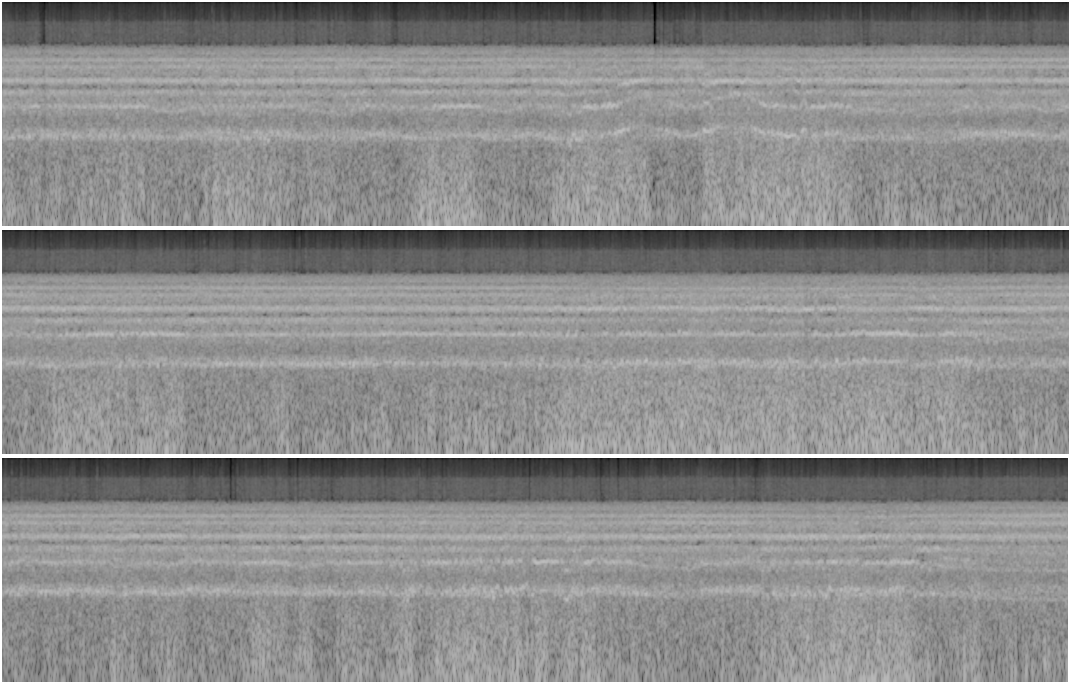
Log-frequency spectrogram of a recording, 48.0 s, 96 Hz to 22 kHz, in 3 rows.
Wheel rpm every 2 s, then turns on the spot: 230, 220, 220, 220, 240, 250, 220, 230, 220, 230, 230, 230, 210, 210, 220, 220, 230, 230, 230, 230, 230, 220, 210, 210.
none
